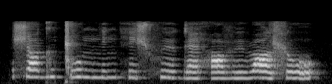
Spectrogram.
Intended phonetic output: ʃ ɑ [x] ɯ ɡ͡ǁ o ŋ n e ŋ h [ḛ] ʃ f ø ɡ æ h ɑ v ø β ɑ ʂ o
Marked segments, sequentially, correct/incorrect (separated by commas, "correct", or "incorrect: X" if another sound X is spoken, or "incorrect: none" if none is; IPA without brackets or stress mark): incorrect: ɡ, incorrect: e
